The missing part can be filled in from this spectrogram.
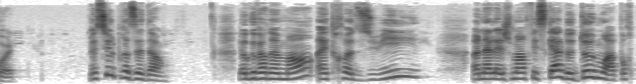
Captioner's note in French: voix de l'interprète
